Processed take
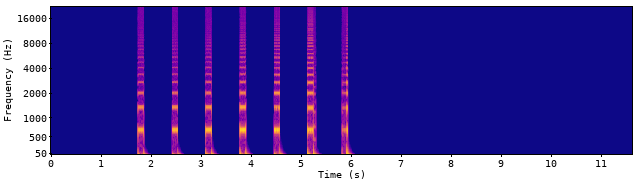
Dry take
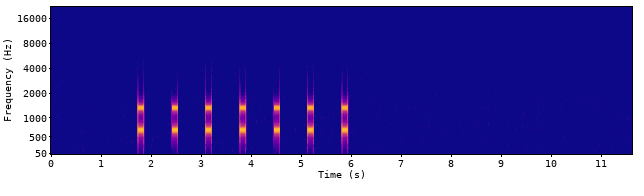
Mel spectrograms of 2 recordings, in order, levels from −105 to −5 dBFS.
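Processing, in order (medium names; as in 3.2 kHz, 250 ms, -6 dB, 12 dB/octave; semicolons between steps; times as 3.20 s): local Wiener filter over 25 samples; low-pass sweep 490 Hz -> 1.3 kHz, 2.86–5.17 s; 5.25–5.92 s: inharmonic resonator 380 Hz, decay 0.2 s, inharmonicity 0.008; bit crusher 9-bit; sliding maximum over 17 samples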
